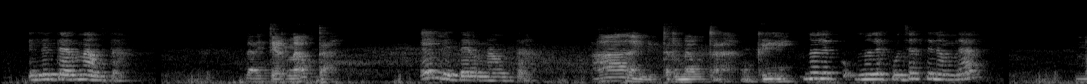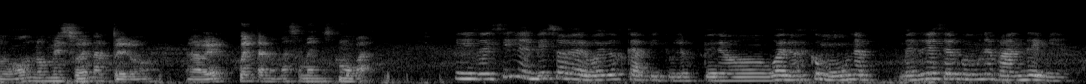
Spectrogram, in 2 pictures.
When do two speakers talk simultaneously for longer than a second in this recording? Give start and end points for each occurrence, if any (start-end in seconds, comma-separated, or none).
none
